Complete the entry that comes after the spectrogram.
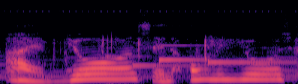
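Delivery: ordinary talk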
